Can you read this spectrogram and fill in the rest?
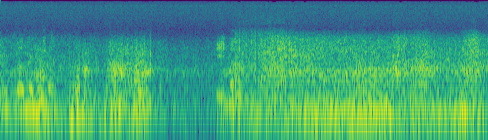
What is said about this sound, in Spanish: Un ruido muy fuerte invadió la ciudad. Una explosión retumbó en todo Río Tercero. Minutos más tarde se escuchó otro terrible estallido. La planta de fabricaciones militares de Río Tercero había explotado. De ahí venían los estruendos.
